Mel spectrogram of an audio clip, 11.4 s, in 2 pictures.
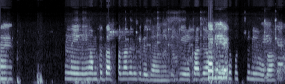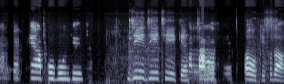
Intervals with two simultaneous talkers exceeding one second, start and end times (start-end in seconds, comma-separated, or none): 4.1-5.4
